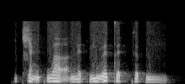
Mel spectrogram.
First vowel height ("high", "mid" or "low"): low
